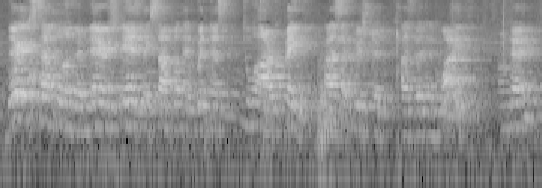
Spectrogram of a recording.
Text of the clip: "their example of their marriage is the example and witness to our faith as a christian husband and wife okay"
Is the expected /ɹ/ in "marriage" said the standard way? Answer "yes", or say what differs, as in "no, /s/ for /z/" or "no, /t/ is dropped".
yes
